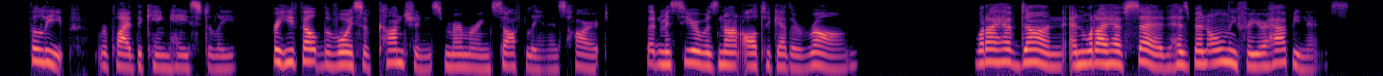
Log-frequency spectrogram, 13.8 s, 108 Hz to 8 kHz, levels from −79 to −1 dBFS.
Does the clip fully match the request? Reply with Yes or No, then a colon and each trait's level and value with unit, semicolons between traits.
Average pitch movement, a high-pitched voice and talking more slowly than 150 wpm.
No: average, 3.8 semitones; high, 195 Hz; average, 165 wpm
